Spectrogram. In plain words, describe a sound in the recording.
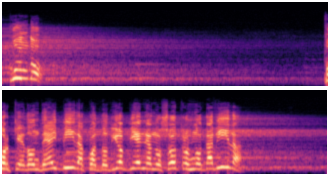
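A man preaches loudly and passionately through a microphone in a large echoing hall.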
